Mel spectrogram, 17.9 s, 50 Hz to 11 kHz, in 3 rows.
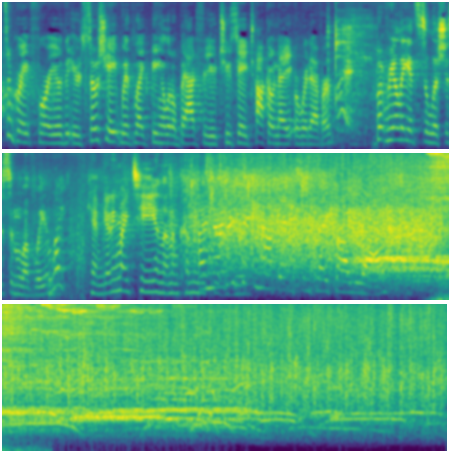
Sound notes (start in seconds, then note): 9.2 audience applause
